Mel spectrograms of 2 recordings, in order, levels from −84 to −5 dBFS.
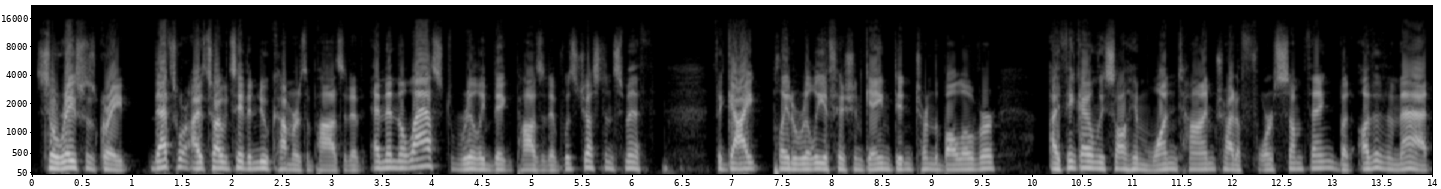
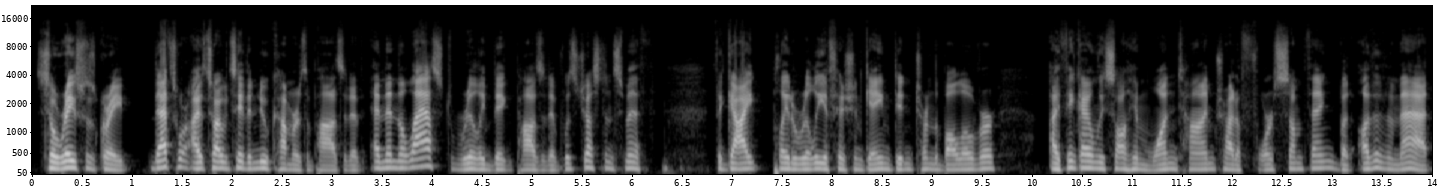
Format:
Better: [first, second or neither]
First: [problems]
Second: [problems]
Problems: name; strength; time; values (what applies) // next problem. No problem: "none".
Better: second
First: distortion; slight; 2% of the sound clipped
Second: none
